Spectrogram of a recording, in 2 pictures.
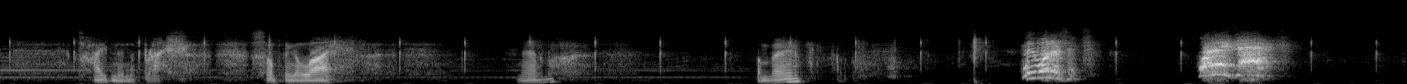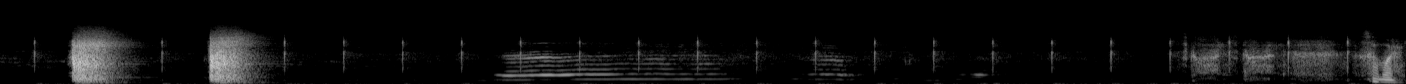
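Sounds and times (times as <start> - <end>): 
speech: 0.9 - 2.0, 2.6 - 3.6, 5.2 - 5.7, 7.6 - 8.2, 10.3 - 11.0
gunshots: 14.8 - 15.4, 16.2 - 16.8.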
